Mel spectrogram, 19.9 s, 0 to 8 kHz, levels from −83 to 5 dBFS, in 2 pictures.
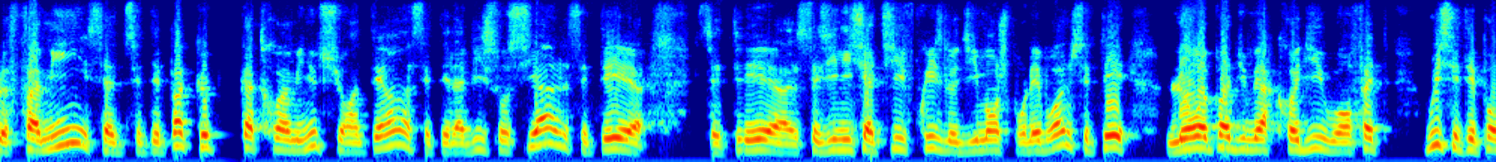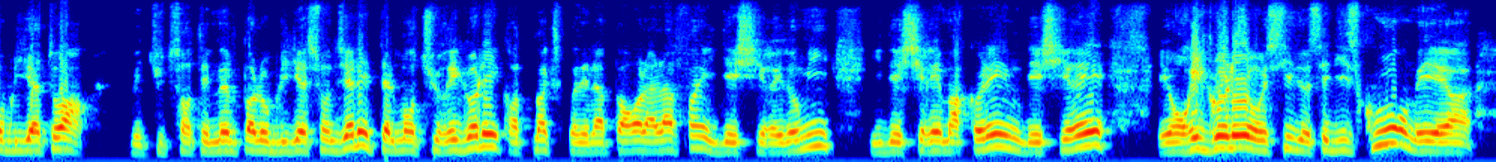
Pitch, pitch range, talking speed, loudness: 155 Hz, 140-210 Hz, 220 wpm, -17 LUFS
